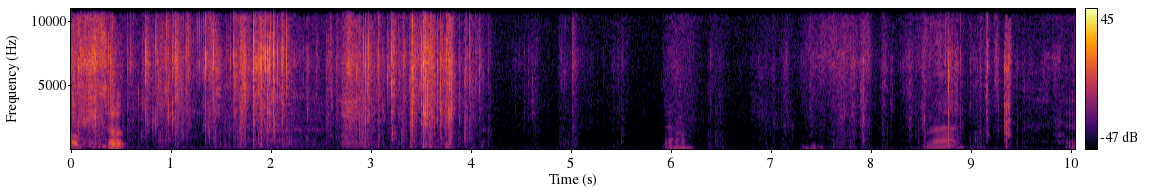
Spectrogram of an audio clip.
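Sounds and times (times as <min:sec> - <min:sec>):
foil wrapper crinkling and tearing: 0:00.0 - 0:05.1.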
